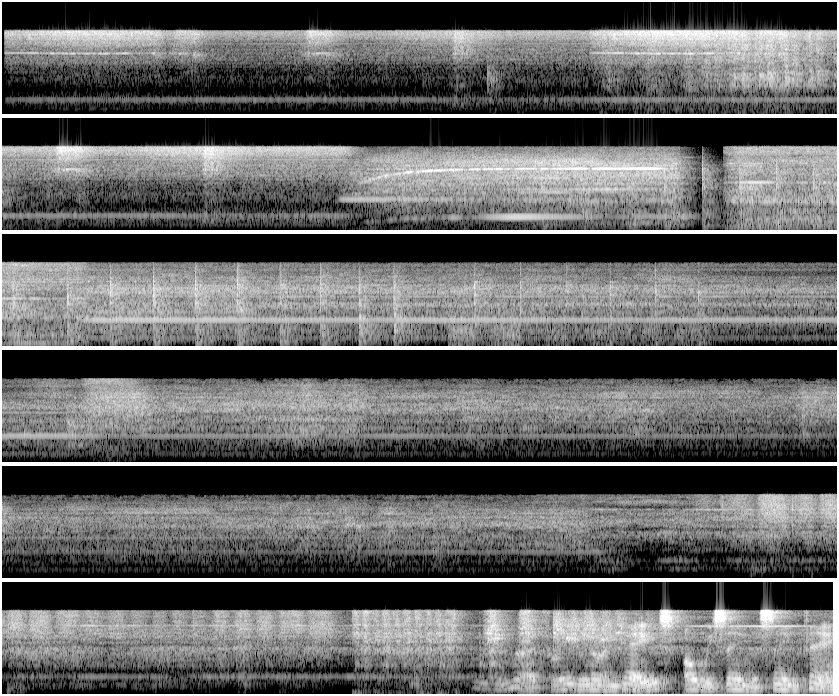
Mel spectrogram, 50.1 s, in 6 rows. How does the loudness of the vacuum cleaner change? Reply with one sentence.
The loudness of the vacuum cleaner goes up, then down.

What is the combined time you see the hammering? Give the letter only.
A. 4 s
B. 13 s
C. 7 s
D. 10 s
D.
